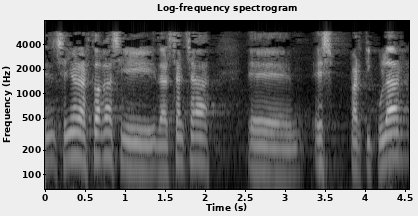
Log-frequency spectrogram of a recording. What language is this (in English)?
Spanish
